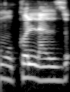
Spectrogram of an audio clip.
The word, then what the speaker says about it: mughallazah: Hai dan najis mughallazah ini mughallazah mughallazah Tapi bacanya mughallazah mughallazah Saya ulangi ya najis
